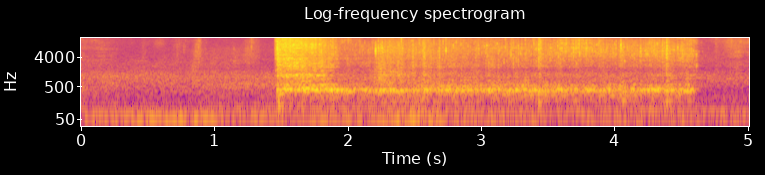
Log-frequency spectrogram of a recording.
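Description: Tap water rushes steadily through a garden hose fitted with a Venturi siphon fertiliser attachment, a loud continuous hiss and gush that starts abruptly and stops after a few seconds.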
